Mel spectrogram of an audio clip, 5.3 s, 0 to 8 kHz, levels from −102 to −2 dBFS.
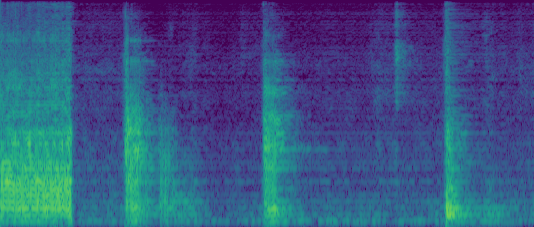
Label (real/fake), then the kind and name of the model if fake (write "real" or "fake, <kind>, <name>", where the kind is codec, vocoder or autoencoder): fake, vocoder, HiFi-GAN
